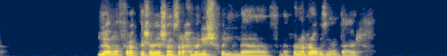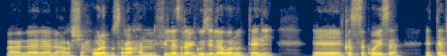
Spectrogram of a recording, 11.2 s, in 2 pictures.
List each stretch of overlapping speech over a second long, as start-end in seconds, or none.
none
